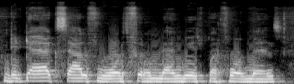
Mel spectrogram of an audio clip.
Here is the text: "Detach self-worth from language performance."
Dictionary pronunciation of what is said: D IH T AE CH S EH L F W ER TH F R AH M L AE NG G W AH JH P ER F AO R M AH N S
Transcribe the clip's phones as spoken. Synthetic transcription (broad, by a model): D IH T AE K S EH L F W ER S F R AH M L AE NG G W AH JH P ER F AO R M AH N S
